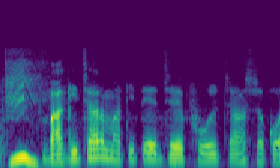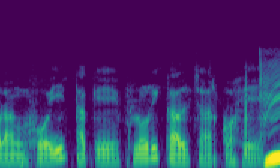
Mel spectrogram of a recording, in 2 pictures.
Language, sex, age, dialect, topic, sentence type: Bengali, male, 18-24, Rajbangshi, agriculture, statement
